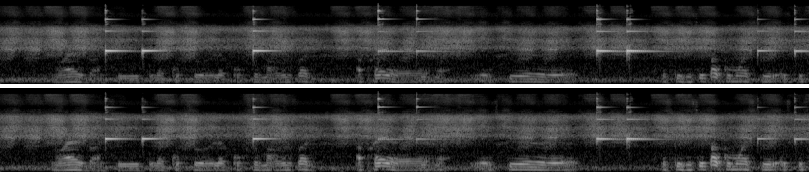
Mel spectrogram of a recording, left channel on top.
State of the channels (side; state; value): both; normal; correlation 0.46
